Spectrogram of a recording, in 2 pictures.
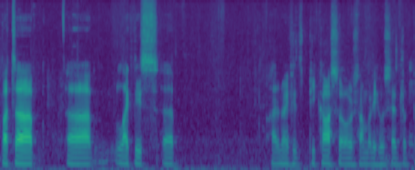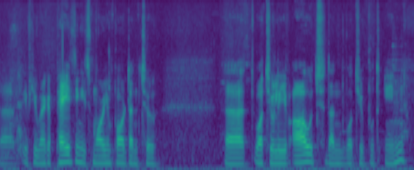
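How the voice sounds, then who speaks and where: Finnish man in his forties, halting. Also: fairly low pitch, level tone. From Finland. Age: 40s. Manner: halting, self-deprecating, clears throat often. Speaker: designer presenting a talk. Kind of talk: casual talk with slides. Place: event venue in front of an audience.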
